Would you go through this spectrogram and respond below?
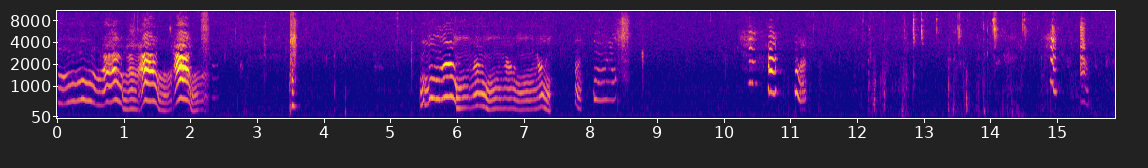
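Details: Killa, a poodle, makes funny noises indoors: bursts of high, wavering, yodel-like whines with pitch swinging up and down, a two-second run at the start and another mid-clip, then shorter whimpers and clicks amid a steady low hum.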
